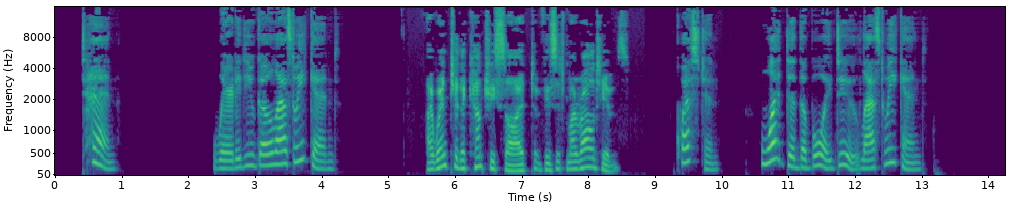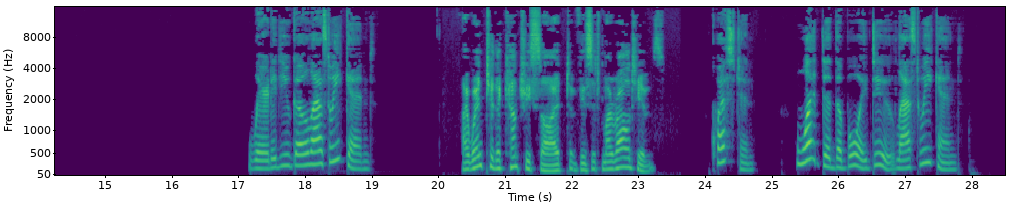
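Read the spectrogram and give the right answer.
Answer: He visited his relatives in the countryside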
